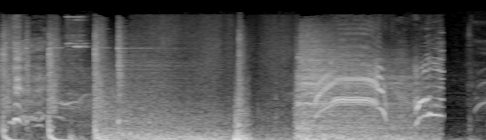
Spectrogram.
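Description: A woman lets out a loud, high-pitched scream of fright that rises and falls over about a second, preceded by shorter startled yelps and a rough, noisy background.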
